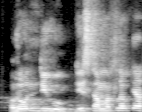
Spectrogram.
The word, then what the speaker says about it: rendezvous: रोंदेवू, इसकी स्पेलिंग तो आपको हर हाल में याद करनी है, इसकी स्पेलिंग हर हाल में RENDEZVOUS, रोंदेवू।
